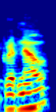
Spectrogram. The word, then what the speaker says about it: Gribneau: Then we have Christian Grio. Christian, am I pronouncing your name correctly? Is it Grio?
